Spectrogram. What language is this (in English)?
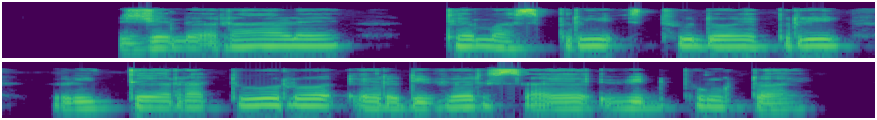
Esperanto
